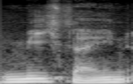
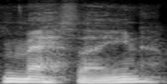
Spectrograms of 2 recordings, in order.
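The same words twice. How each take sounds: First: It is said with a British pronunciation. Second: It is said with an American pronunciation. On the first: The speaker calls it right. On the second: The speaker calls it wrong.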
